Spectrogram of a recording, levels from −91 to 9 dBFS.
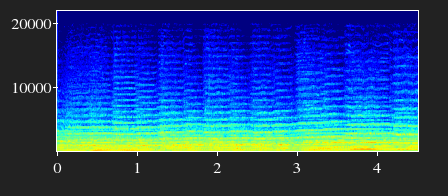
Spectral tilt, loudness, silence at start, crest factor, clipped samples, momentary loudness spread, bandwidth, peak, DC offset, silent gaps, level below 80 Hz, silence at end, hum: -5.5 dB/octave; -24 LUFS; 0 s; 12 dB; under 0.1%; 3 LU; 16.5 kHz; -10 dBFS; under 0.1%; none; -40 dBFS; 0 s; none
